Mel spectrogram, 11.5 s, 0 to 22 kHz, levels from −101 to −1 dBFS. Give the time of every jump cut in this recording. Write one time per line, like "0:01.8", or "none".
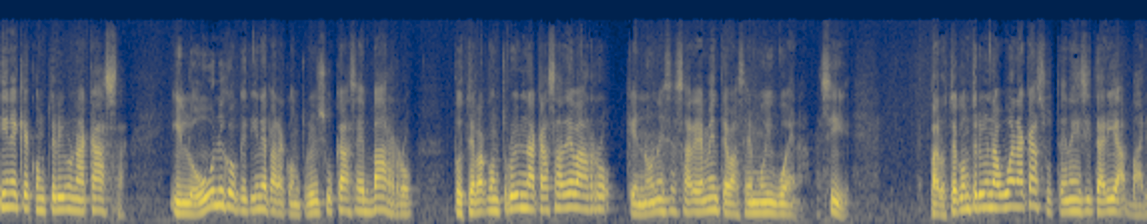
none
